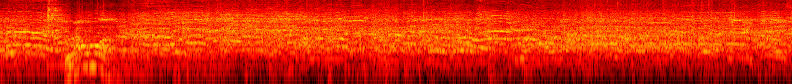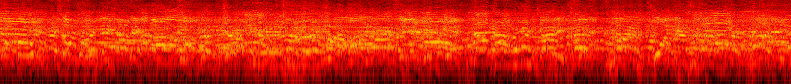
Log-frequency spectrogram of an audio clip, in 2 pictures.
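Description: A large crowd shouts and cheers loudly throughout.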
